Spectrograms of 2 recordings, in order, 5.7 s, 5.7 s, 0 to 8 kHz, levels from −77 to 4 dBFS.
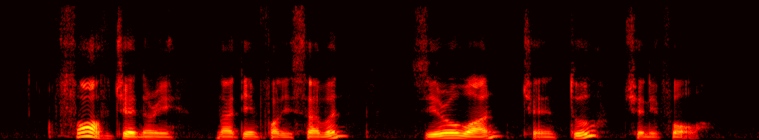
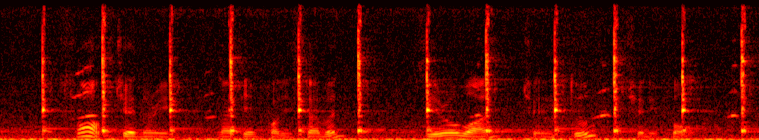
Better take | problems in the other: first | background sound (Clock); 5 dB above the speech

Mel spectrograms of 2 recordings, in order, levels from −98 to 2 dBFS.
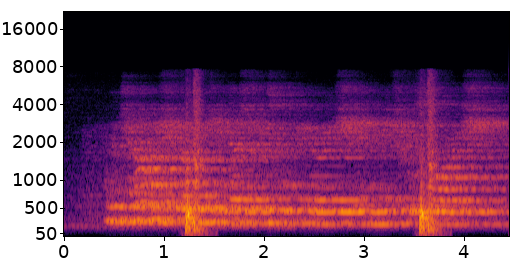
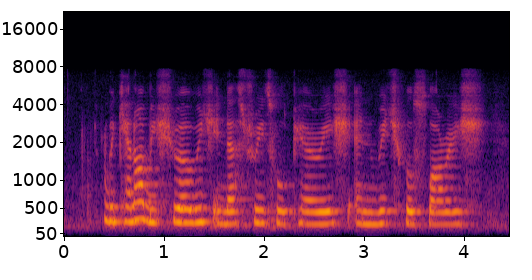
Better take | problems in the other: second | background sound (Walk, footsteps); 4 dB above the speech // room echo; dies away in 2.2 s

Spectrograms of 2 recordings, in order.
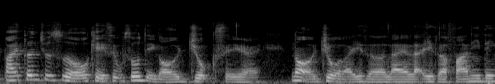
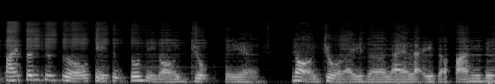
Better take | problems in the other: first | noise reduction (neural mask model RNNoise)

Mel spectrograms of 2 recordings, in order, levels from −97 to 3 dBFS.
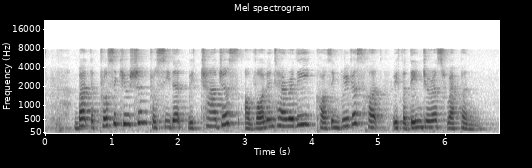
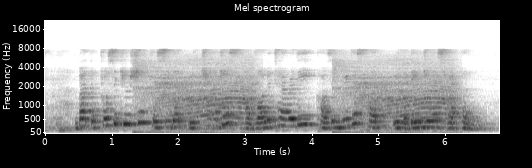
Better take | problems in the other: first | background sound (Livestock, farm animals, working animals); 13 dB below the speech // room echo; dies away in 0.8 s

